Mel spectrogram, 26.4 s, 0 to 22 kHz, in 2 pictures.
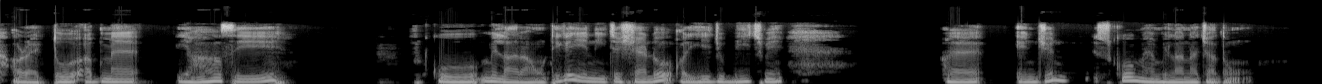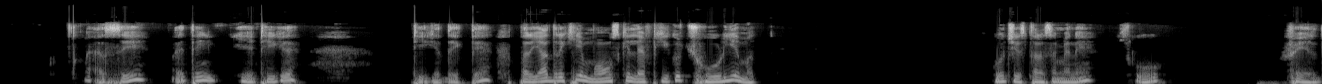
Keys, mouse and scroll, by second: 16.8 click.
